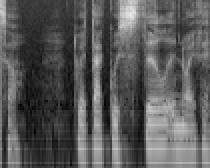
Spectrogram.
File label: "gwystl", Welsh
